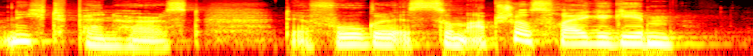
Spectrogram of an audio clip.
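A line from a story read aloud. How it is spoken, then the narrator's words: Man purring softly. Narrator (German): säuselte einer der Männer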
